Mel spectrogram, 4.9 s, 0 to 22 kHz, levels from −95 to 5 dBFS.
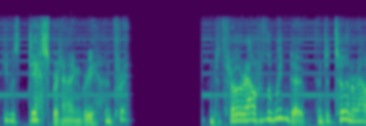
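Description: A steady 1 kHz whine sits under the speech the whole way through, roughly 25 dB below it. That's USB whine: the bus's 1 ms frame activity is getting into the audio through power or ground, so you get a fixed-pitch tone.

From 1.69 s to 2.71 s there's a call audio freeze. The sound briefly carries on as a fading tail, then drops to near-silence for about 0.93 s before picking up where it left off. Nothing's lost, but everything after lands about a second late. Likely the jitter buffer ran dry while packets were held up.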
